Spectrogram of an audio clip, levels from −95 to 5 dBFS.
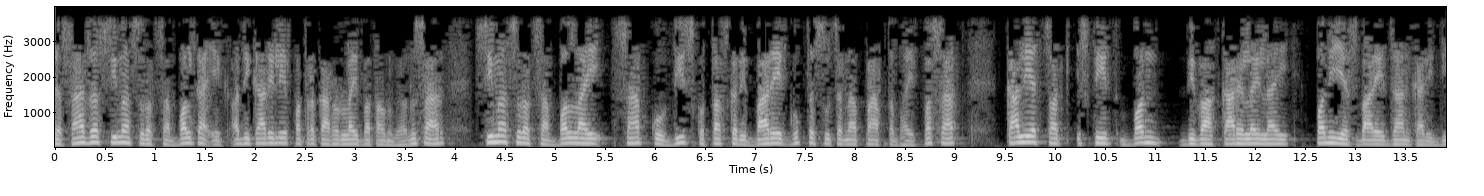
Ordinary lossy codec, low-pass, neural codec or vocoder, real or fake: none; 3.6 kHz; none; real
